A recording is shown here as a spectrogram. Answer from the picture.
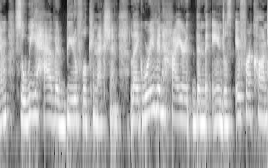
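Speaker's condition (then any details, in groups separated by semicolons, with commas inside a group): No condition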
